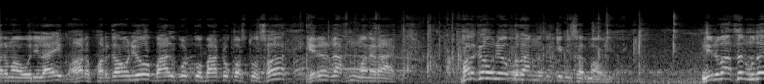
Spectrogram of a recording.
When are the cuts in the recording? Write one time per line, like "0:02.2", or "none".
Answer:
none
